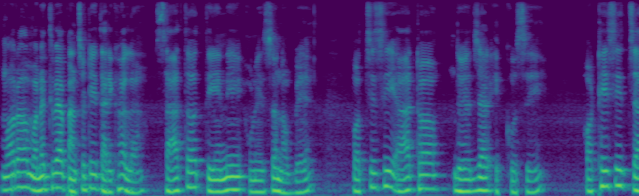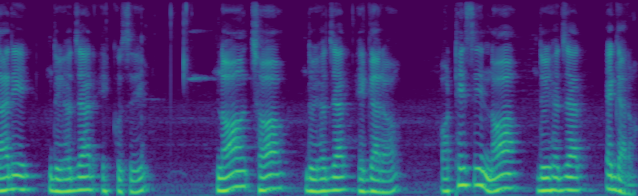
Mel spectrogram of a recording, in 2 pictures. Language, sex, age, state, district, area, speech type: Odia, male, 30-45, Odisha, Kandhamal, rural, spontaneous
